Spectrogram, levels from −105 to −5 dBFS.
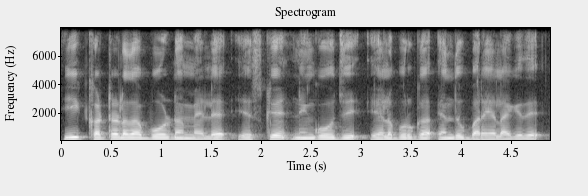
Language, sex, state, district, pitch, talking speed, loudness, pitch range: Kannada, male, Karnataka, Koppal, 125 Hz, 110 wpm, -16 LUFS, 125-130 Hz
